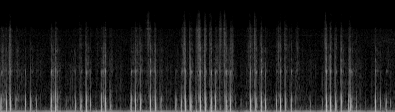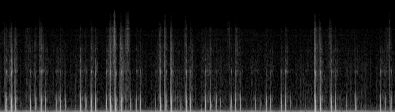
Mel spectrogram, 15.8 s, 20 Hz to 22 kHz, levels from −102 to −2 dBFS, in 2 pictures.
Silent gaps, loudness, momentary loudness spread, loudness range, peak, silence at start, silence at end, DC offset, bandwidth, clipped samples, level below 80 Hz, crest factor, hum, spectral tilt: none; -43 LUFS; 13 LU; 4 LU; -16 dBFS; 0 s; 0 s; under 0.1%; 10.5 kHz; under 0.1%; -50 dBFS; 26 dB; none; -8.5 dB/octave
